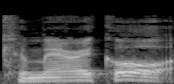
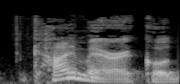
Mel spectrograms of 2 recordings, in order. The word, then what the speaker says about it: chimerical: Joanna said chimerical. I said chimerical during the reading. Guess what? Both pronunciations are okay.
